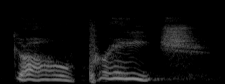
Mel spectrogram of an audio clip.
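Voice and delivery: put-on loud stage whisper, like a little child. Retelling what the speaker's three-year-old whispered during communion, imitating a three-year-old's loud whisper. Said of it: "but a three-year-old whisper, which is really loud".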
